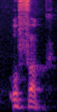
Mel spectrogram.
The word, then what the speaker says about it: افق: سے نظر آنے والا کنارہ، اور اس کا تلفظ دیکھ لیجئے افق، اس کے اوپر جو ہے اعراب لگا دیے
